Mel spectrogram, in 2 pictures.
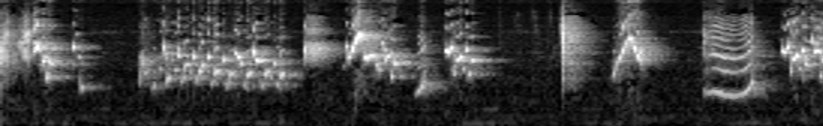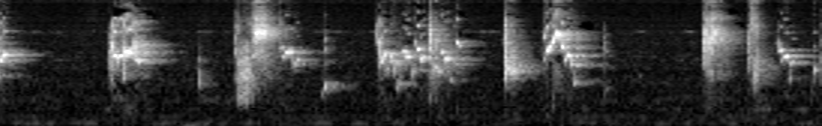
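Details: Caged pet budgerigar sings a fast, varied warble: trilled chatter, rising and falling whistled sweeps and sharp squeaks in quick succession with short gaps, faint hum beneath.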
